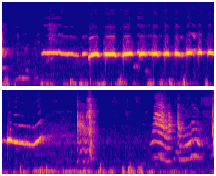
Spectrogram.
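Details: Pet Indian ringneck parrot whistling a long run of about twelve even pulsed notes on one pitch that dips at the end, followed by a harsh squawk and a wavering nasal call.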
